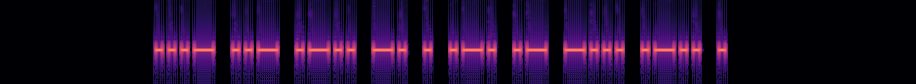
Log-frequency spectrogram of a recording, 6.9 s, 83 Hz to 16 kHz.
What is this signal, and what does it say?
Morse code, heard as a keyed tone, about 25 wpm, 700 Hz. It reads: VULNERABLE
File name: Ten Letter Words - 25wpm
